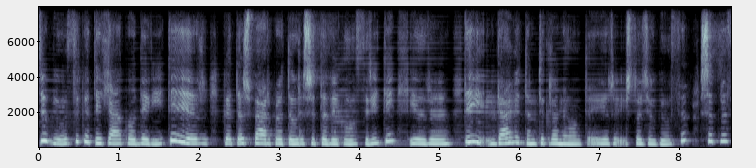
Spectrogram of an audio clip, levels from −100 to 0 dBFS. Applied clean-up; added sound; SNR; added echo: neural mask model DeepFilterNet 3.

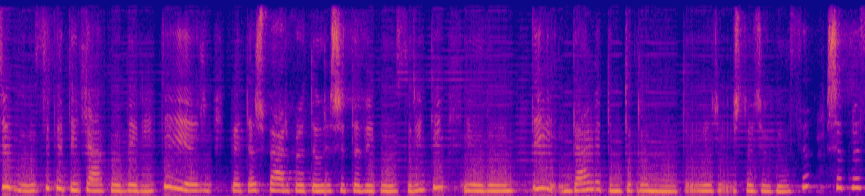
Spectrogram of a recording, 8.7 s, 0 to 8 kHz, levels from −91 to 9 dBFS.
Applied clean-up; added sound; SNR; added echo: neural separator model SepFormer DNS4.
